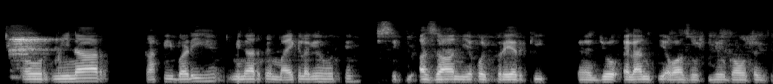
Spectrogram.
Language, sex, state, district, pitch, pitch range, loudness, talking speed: Hindi, male, Uttar Pradesh, Jyotiba Phule Nagar, 120 Hz, 115-130 Hz, -18 LUFS, 210 wpm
